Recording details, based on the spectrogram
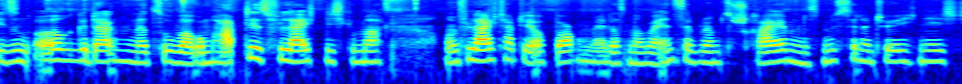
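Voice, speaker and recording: At a fairly quick pace, a woman speaks at medium pitch in a monotone, flat way, her dark, mellow tone showing big swings in loudness in a dry, close sound with no echo. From Lower Saxony, Germany. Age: 20s. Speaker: podcast host and horse owner. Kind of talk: casual solo podcast monologue. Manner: hesitant, many filler sounds.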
